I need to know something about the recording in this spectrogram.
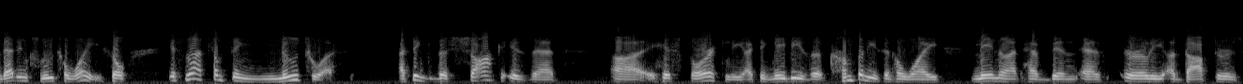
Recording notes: In today's live call-in show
